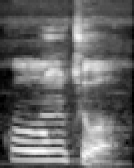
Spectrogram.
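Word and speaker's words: 工作: যেমন আমি এভাবে বলতেছি কুং চুয়ো, অর্থাৎ আমাকে এখানে টানতে হবে কুং, দেন এটাকে ফোর টোনে বলতে হবে চুয়ো, কুং চুয়ো অর্থাৎ কাজ।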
